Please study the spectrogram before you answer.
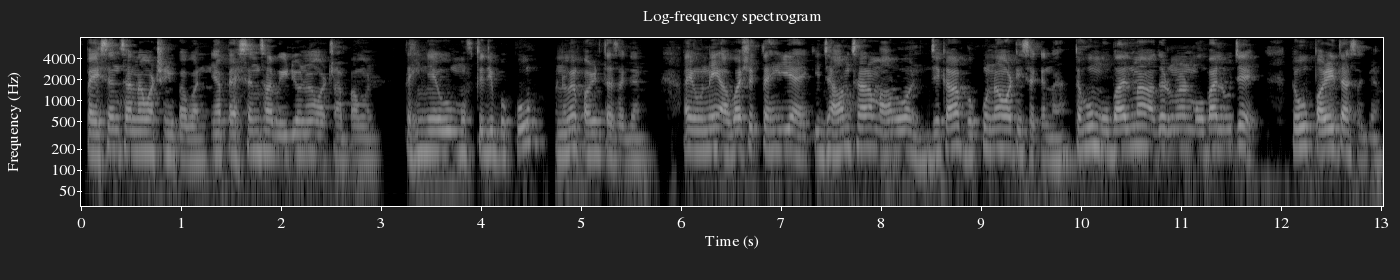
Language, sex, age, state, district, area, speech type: Sindhi, male, 18-30, Gujarat, Kutch, rural, spontaneous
